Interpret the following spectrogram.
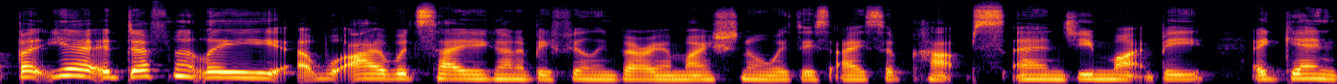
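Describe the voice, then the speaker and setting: Low, clear-voiced woman giving mystical tarot readings. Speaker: tarot card reader.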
